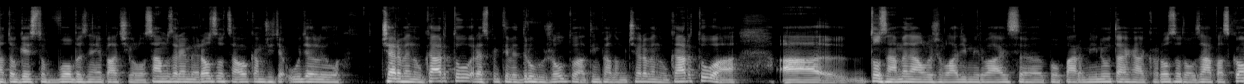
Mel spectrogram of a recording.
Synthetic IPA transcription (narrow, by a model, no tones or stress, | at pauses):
at̪ɔɡɛst̪ɔʋʊɔbɛd͡zɲɛplacilɔsamɔzɾɛjmɛɾɔzɦɔt̪saɔkamʒicɛʔuɟɛlil | t͡ʃɛɾʋɛnuːkaɾt̪uɾɛspɛkt̪iːʋɛd̪ɾuɦuʒɔlˠt̪uat̪impaːd̪ɔmt͡ʃɛɾʋɛnuːkaɾt̪ua | ʔa | t̪ɔznamɛnalɔʒɛʋlaɟimiɾʋajzpɔpaːɾminuːt̪aːɣakɔɾɔzɦɔd̪ɔlˠzaːpaskɔ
